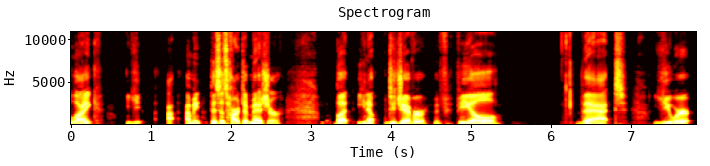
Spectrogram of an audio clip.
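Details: Real stuttering in an adult man who has stuttered since his school years and has had about 20 years of speech therapy in school, college and the US Air Force.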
